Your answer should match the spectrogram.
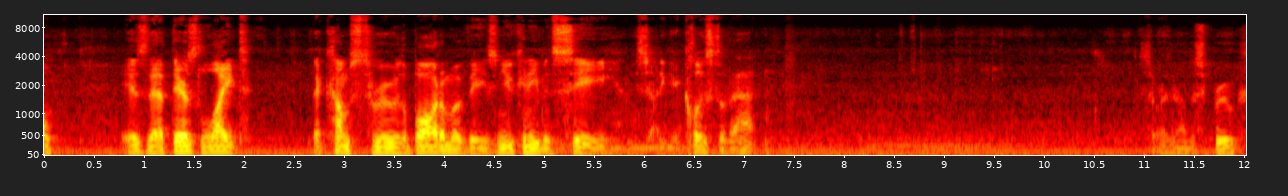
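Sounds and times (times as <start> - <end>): low hum: 2.0 - 12.0.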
